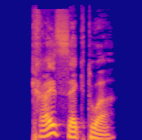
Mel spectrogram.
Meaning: circular sector
- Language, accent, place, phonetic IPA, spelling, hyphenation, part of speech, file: German, Germany, Berlin, [ˈkʁaɪ̯sˌzɛktoːɐ̯], Kreissektor, Kreis‧sek‧tor, noun, De-Kreissektor.ogg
